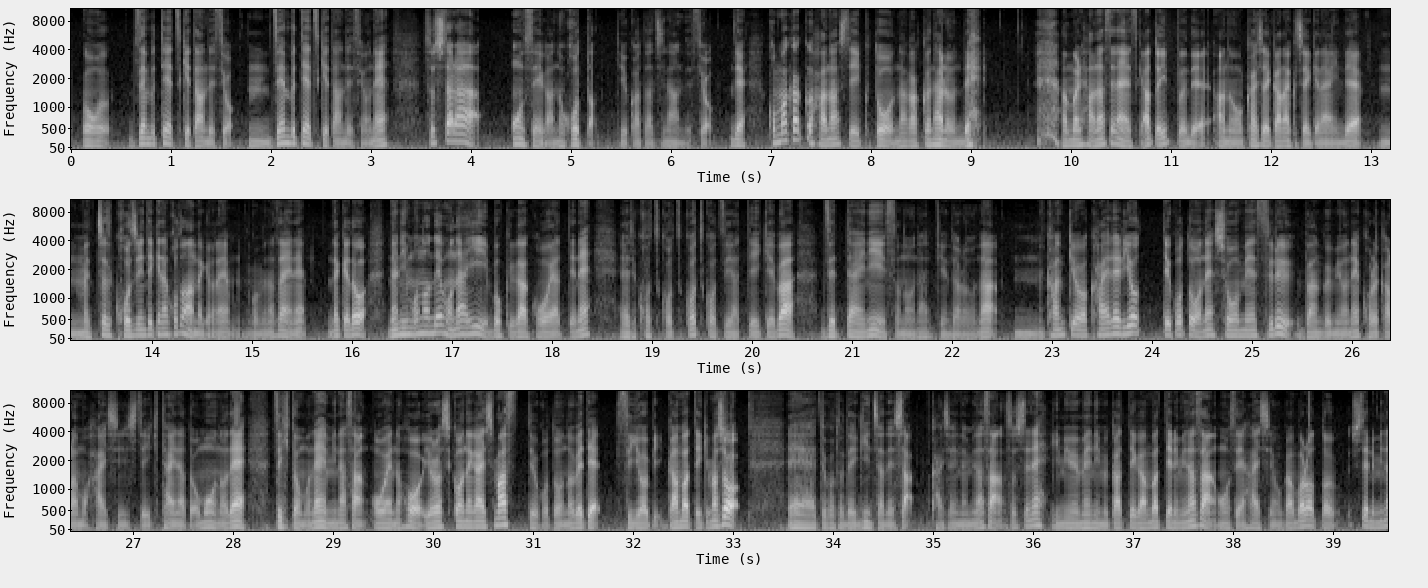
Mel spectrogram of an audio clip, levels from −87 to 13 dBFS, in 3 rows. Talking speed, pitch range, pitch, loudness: 475 characters per minute, 95-125 Hz, 105 Hz, -20 LUFS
